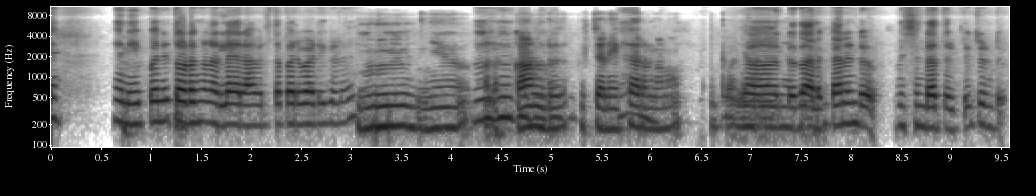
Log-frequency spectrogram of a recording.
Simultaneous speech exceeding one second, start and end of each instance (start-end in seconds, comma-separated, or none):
none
